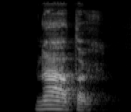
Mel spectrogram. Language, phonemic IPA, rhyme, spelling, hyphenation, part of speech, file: Dutch, /ˈnaː.dər/, -aːdər, nader, na‧der, adjective / adverb / verb, Nl-nader.ogg
- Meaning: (adjective) 1. closer, more nearby 2. more precise; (adverb) 1. closer, near 2. more precisely; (verb) inflection of naderen: first-person singular present indicative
